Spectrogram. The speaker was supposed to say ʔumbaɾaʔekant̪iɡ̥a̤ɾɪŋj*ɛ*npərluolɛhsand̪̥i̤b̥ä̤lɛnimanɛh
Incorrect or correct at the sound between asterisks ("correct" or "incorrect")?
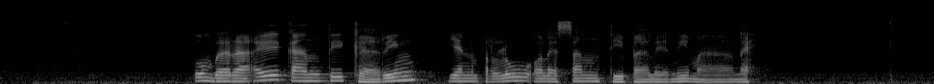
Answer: correct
